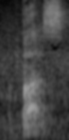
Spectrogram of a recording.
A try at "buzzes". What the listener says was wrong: Số nhiều. cộng thêm một âm tiết nữa. Đọc rõ nè.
